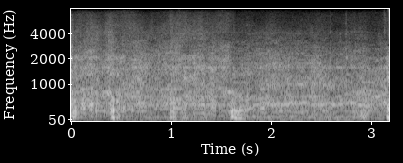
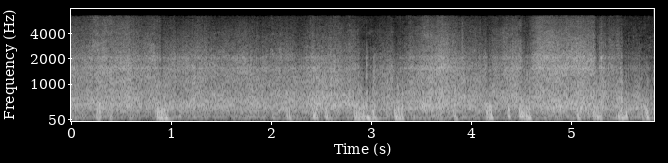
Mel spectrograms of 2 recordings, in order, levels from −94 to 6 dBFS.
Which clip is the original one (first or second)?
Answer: second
